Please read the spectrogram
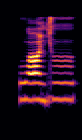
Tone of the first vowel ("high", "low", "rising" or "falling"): high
